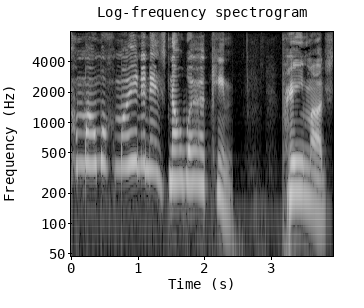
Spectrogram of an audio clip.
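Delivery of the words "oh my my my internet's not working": high, put-on whine about the Wi-Fi; mock the panicked teenager in a high voice; whiny phone addict. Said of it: "they're all going".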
